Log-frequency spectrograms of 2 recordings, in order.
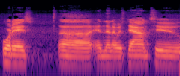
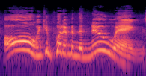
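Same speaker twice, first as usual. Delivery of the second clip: much higher bright mock voice; imitating the clerk; 13 semitones higher than usual. Clerk changing her mind about a room, mock high voice. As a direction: play the suddenly helpful clerk. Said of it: "and she says".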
